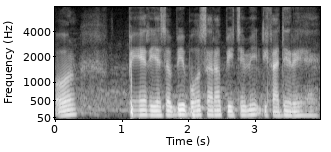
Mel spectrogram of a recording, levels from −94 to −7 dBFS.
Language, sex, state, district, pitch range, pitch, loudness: Hindi, male, Arunachal Pradesh, Papum Pare, 110-125 Hz, 115 Hz, -18 LUFS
